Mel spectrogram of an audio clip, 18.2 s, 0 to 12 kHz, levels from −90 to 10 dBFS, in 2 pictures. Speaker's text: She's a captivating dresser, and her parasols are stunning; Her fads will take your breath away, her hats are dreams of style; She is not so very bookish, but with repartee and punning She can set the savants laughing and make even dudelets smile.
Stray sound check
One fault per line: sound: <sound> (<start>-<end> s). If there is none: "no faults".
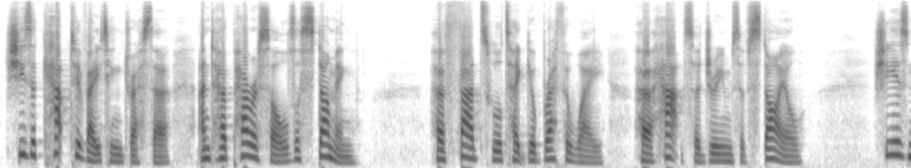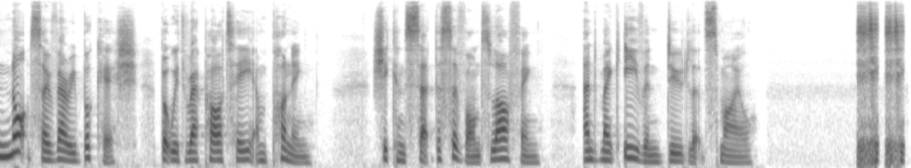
sound: laugh (17.7-18.2 s)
